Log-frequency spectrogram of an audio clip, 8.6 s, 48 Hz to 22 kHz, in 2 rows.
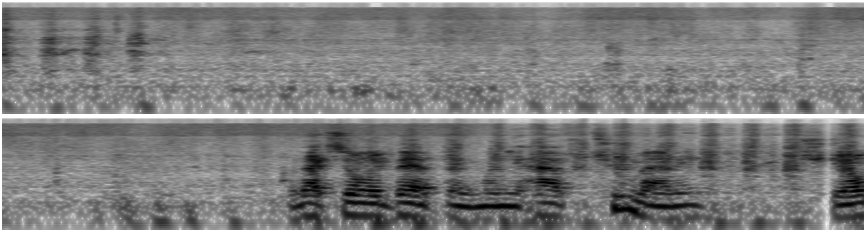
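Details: Panting Rottweiler during the live birth of her puppies: soft, breathy pulses repeating roughly 87 times a minute for over five seconds, then human voices talking over the end.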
